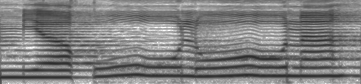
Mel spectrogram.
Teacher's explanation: Ku hukumnya mad tabi'i dhahiri karena ada waw sukun sebelumnya dhammah. Cara bacanya panjang 2 harokat.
